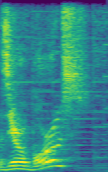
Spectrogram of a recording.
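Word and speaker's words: Zeroboros: i personally like this card a topological zero zero boros my cameraman has told me i pronounced it correctly let's go um now the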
